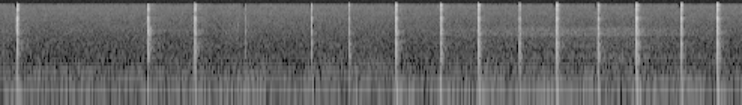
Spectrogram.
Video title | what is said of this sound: [ASMR] Christmas Triggers and Whispering | Sounds like wooden blocks tapping against each other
